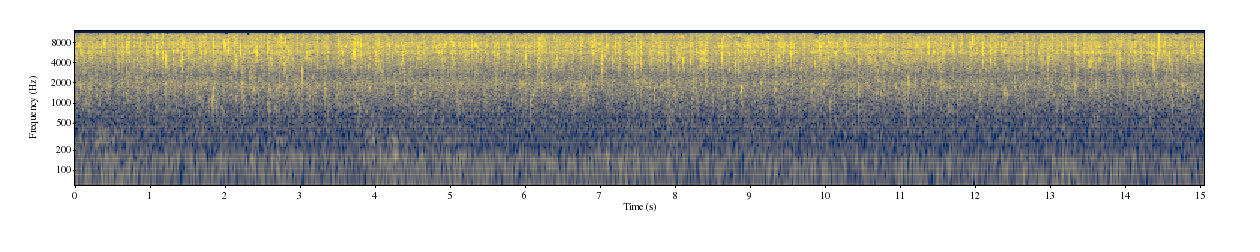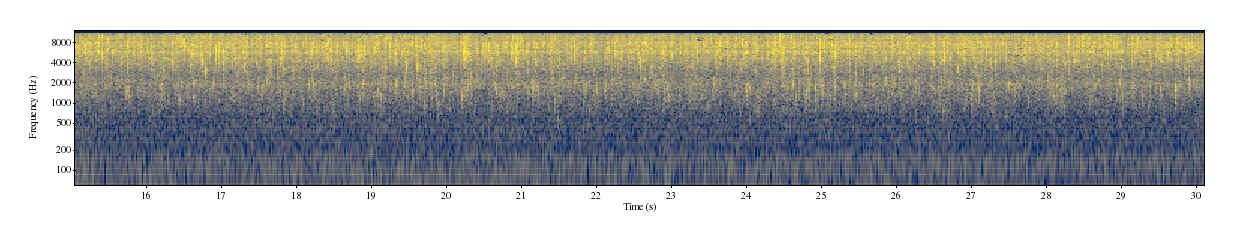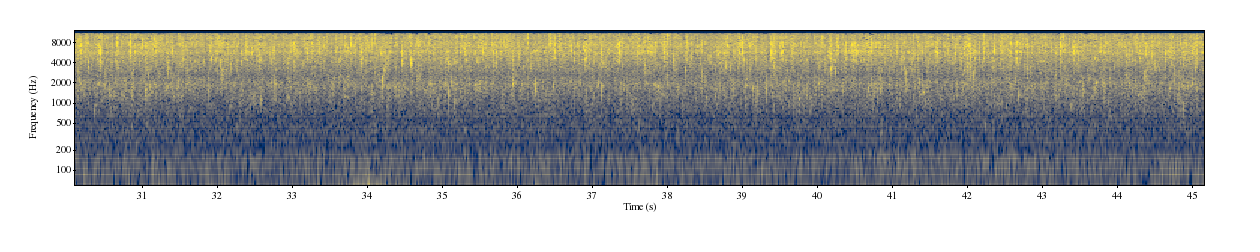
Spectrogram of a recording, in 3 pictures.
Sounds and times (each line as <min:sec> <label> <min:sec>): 0:00.0 Rain 0:45.1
